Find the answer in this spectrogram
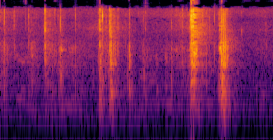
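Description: Hard plastic clicking and clacking as action figures are handled and stood together: a few light clicks, then two loud clacks close together about a second and a half in.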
